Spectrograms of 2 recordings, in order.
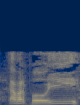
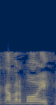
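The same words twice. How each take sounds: First: Mock Javanese accent, heavy breathy B in "boy". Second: Said in the usual way. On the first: Preacher showing how Javanese people say it, mock Javanese accent. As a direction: say "Cover boy" with a thick, drawn-out Javanese B. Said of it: "Orang Jawa kan nggak bisa bilang cover boy". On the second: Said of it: "nggak bisa bilang cover boy".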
